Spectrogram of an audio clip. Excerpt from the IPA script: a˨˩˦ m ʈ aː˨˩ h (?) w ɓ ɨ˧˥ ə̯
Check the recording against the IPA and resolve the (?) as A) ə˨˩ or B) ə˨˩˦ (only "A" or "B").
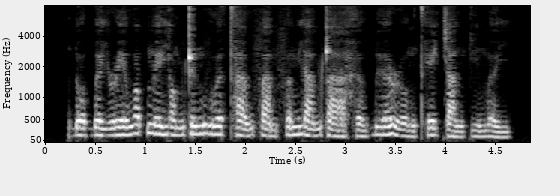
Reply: B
